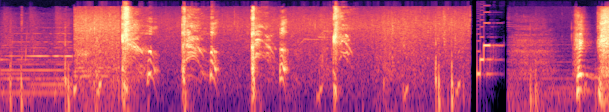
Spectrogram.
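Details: VTuber coughing during a livestream: several short, sharp coughs and throat clearing mixed with laughter and brief speech, with music playing in the background.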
